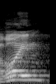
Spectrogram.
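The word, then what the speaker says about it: غ: Kesalahan kedua pada pengucapan ghoin yang berharokat, yang harokatnya fathah dan dhammah, gu, yaitu kan tadi kita udah jelasin ya, kalau ghoin itu makrojnya sama kayak huruf kho.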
